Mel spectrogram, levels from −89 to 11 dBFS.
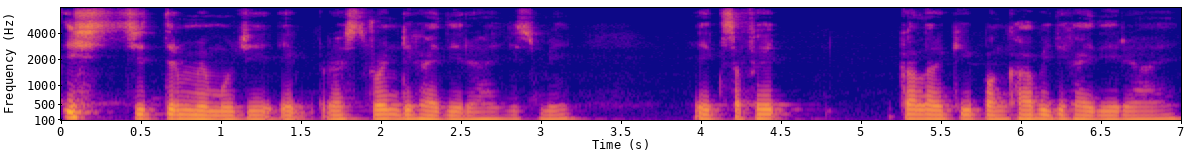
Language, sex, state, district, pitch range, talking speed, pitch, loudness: Hindi, male, Arunachal Pradesh, Papum Pare, 110-120 Hz, 180 wpm, 115 Hz, -19 LUFS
